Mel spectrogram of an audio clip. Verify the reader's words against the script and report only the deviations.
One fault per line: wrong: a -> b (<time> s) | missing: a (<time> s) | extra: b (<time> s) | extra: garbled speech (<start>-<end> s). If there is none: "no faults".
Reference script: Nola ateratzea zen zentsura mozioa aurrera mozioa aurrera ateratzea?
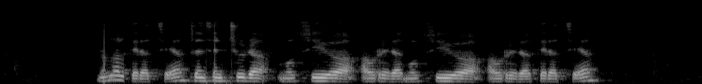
no faults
